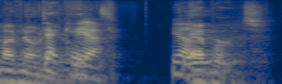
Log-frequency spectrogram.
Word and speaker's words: Ebbert: Ebbert. Ebbert. Yeah. Think of ebb and flow, people. Are you sure? Get it right. Are you sure it's Ebbert?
